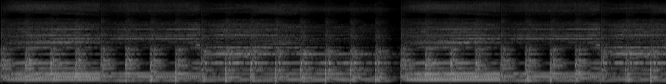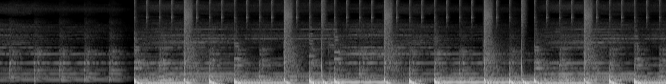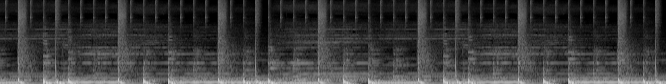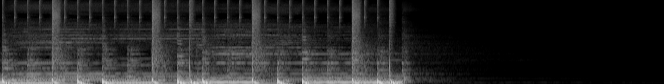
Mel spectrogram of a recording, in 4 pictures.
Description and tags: That scary place (loopable)
A collection of loop-able sounds from MSFX’s sound pack, “Cassette ‘One’”.
These sounds were sampled, recorded and mastered through the digital audio workstation (DAW), ‘Logic Pro X’. This pack is a collection of loop-able sounds recorded and compiled over many years. Sampling equipment was a ‘HTC Desire’ (phone).
Thank you.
